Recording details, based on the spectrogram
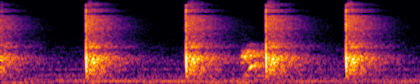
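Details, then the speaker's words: Focused (not radial) shockwave therapy device applied to the hand: sharp snapping pulses at irregular intervals, about two per second; focused shockwave device pulses. "As soon as I increase the intensity, the frequency will get decreased because they are adjusting according to the uh patient."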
